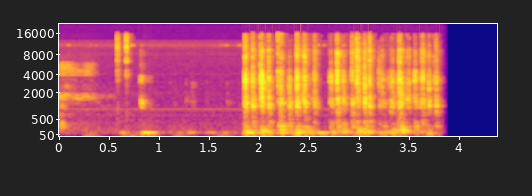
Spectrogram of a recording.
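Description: Typing on a computer keyboard: two or three isolated key clicks, then a quick run of keystrokes lasting about two seconds as a short terminal command is typed.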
